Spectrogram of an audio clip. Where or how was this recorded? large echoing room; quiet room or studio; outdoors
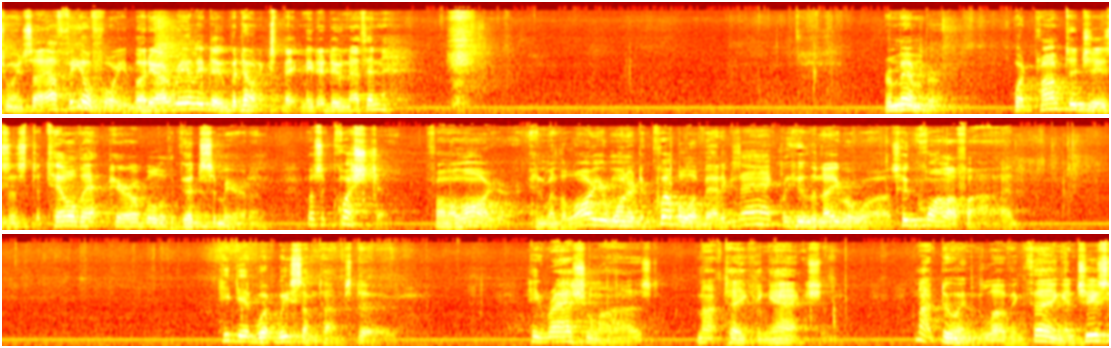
large echoing room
